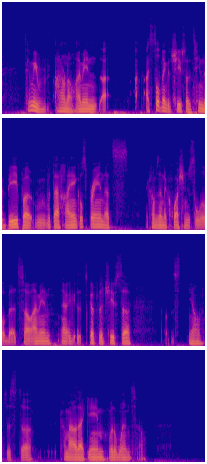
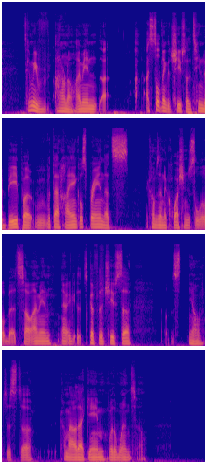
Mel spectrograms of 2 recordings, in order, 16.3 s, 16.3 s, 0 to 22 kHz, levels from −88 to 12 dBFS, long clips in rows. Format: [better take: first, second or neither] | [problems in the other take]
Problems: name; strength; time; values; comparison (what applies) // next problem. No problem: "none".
second | muffled; very; fading above 2 kHz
